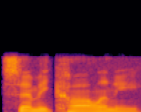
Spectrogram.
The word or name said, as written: semicolony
